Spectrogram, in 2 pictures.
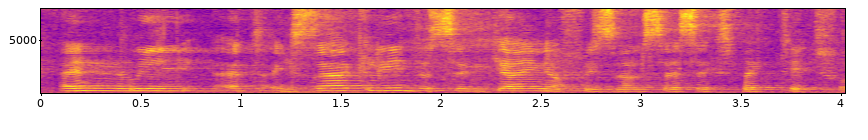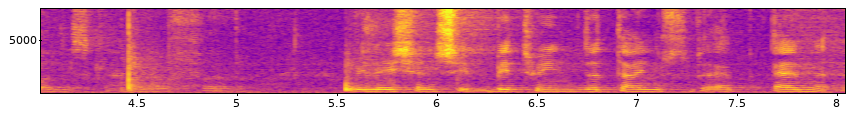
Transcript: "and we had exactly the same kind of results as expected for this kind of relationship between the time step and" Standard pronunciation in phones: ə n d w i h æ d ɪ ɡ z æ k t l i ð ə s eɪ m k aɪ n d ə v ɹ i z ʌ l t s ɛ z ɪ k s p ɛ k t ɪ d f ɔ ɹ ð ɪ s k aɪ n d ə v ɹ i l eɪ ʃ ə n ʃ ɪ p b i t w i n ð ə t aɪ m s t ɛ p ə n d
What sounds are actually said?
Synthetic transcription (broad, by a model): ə n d w i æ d ɪ ɡ z æ k t l i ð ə s eɪ m k aɪ n d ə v ɹ i z ʌ l t s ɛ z ɪ k s p ɛ k t ɪ d f ɔ ɹ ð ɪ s k aɪ n d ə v ɹ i l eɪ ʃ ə n ʃ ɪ p b i t w i n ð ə t aɪ m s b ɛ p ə n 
